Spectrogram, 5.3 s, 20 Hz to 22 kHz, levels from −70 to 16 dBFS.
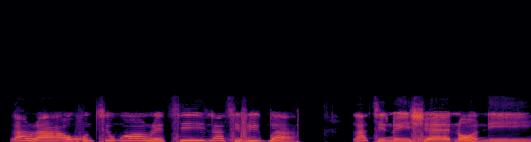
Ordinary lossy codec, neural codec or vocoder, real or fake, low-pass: none; vocoder, 22.05 kHz, 80 mel bands, Vocos; fake; 7.2 kHz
